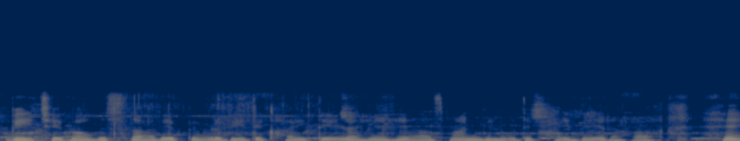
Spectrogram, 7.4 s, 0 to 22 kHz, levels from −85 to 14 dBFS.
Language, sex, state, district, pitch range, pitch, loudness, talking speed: Hindi, female, Maharashtra, Dhule, 220-235 Hz, 225 Hz, -37 LUFS, 120 wpm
